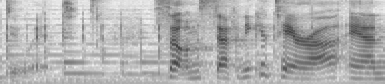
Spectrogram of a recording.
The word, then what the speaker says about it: Kutterer: So I'm Stephanie Kutterer, and my last name kind of rhymes with doTERRA.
